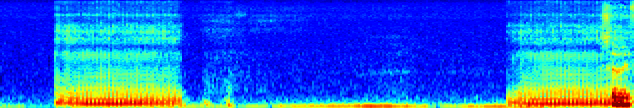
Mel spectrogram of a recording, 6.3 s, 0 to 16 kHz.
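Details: 18-week-old French bulldog puppy snoring: two loud, drawn-out rattling snores, each about a second long, with quieter breathing between; typical flat-faced dog snoring.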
